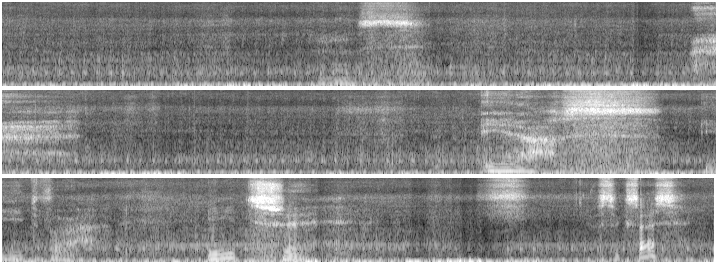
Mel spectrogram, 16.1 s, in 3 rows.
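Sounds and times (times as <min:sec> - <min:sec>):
motorcycle engine rumbling: 0:00.0 - 0:16.0.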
